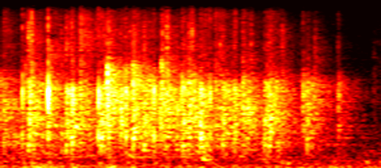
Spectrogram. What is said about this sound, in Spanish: Pueden aplaudir también, sí.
